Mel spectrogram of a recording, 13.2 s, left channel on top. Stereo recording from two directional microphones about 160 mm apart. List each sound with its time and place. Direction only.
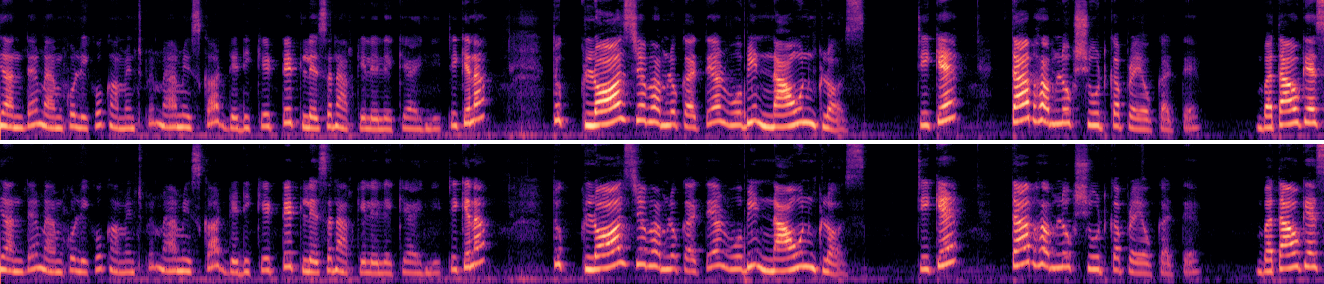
0.0 s speech: 40° left (ahead or behind)
5.1 s a woman's voice: 45° left (ahead or behind)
